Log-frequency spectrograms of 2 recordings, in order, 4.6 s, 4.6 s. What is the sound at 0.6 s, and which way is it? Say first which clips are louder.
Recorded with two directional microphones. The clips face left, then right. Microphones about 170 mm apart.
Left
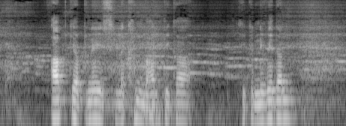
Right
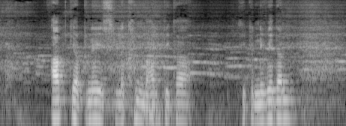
Speech: left 1 dB; 20° right (ahead or behind).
